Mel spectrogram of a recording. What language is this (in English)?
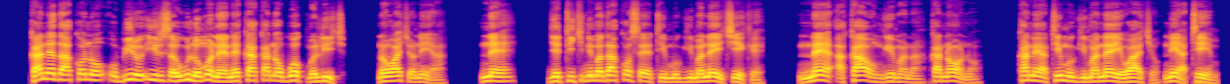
Luo (Kenya and Tanzania)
